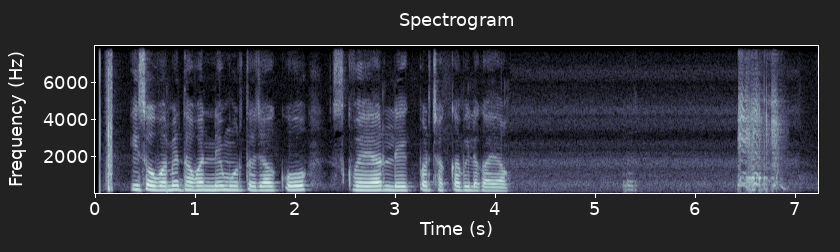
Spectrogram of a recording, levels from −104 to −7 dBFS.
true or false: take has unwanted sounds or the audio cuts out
true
